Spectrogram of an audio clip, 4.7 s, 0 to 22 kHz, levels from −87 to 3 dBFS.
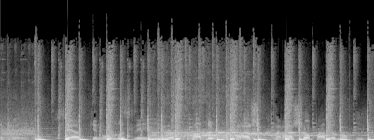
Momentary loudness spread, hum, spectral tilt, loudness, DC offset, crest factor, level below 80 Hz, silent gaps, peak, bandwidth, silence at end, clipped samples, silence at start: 4 LU; none; -5 dB/octave; -14 LUFS; under 0.1%; 14 dB; -18 dBFS; none; 0 dBFS; 17 kHz; 0 s; under 0.1%; 0 s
